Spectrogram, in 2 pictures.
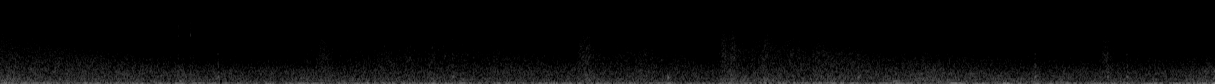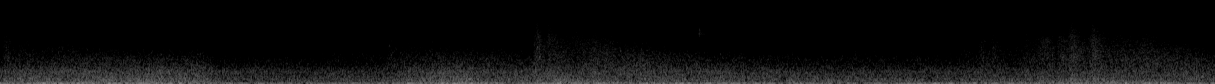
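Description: Heavy cruisers firing naval guns in the game Ultimate Admiral: Dreadnoughts, repeated booming salvos with sharp cracks over a continuous deep rumble, irregularly spaced and fairly loud throughout.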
